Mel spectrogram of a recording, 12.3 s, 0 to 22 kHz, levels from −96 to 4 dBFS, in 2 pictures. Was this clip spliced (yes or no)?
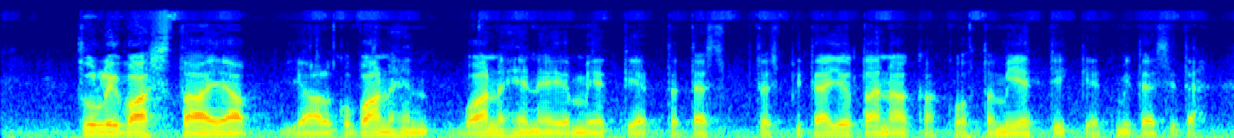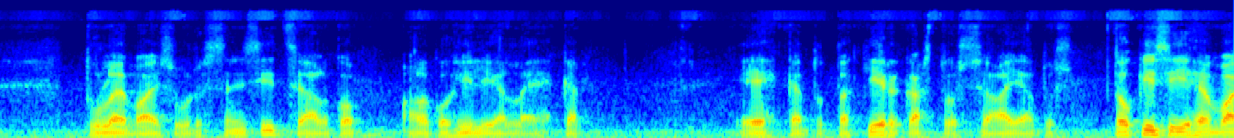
no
